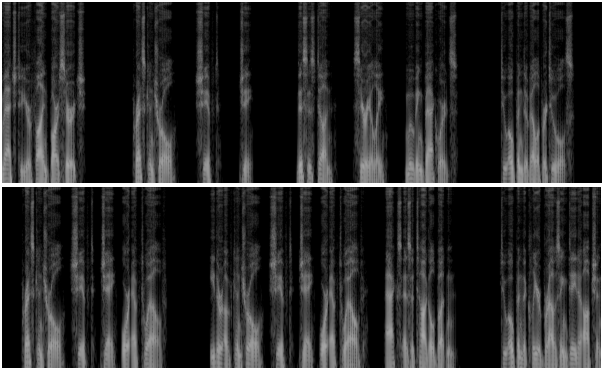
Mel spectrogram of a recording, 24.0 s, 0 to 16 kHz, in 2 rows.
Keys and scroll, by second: 1.4 ctrl+shift+c, 14.7 ctrl+shift+j, 18.4 F12.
